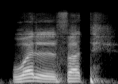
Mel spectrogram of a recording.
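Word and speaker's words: والفتح: Dia tidak dihidupkan wal fath, enggak. Wal fath. Jadi dia tidak bersuara.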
